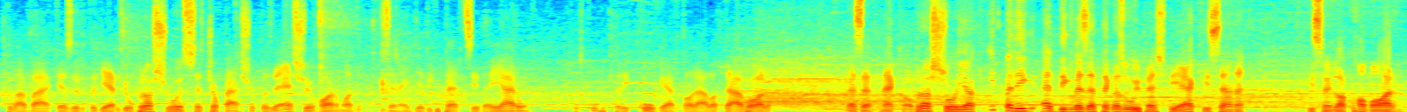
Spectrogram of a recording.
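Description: A man giving excited live ice hockey commentary, his delivery swelling as the play develops. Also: lowish voice. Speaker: sports commentator. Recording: loud arena noise behind commentary. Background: ice rink ambience.

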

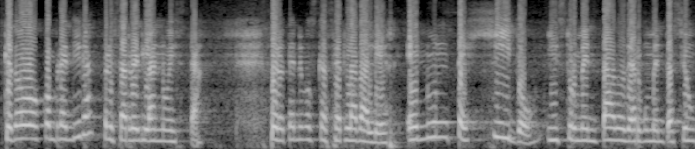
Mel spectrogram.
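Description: A woman delivers a law lecture in a high voice. She is animated, fires questions at her listeners and calls them by pet names while driving her points home. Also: low-quality recording.

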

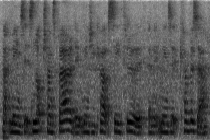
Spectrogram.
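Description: In a lowish, slightly mellow voice with fairly even intonation, a middle-aged woman briskly leads a casual art demo for children, encouraging them and checking in often. She is an artist working in a small conservatory-style home studio. A nearby camera or phone gives the recording a roomy, distant feel with some background noise.

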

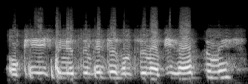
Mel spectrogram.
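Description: A woman's voice comes through a handheld two-way radio, a little higher than most, with a dry, close sound. She keeps her replies short and plain, like someone doing radio checks. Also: fairly even intonation, fast, no echo, low-quality recording. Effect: heard through a handheld two-way radio. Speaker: radio test partner. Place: on a balcony, then indoors.

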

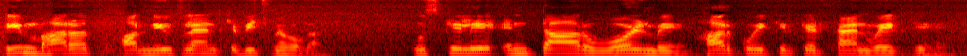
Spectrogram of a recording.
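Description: Bright-voiced man speaking haltingly. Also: sits high, slight background noise, rough recording. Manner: halting, searching for words. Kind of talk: talking to camera. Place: beach outdoors. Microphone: phone camera close up.

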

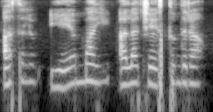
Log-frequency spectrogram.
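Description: A woman voicing a devoted young man who gently reassures the woman he loves, in a storybook reading. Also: sits high, fairly even intonation, moderate pace, dry recording. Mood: tender.

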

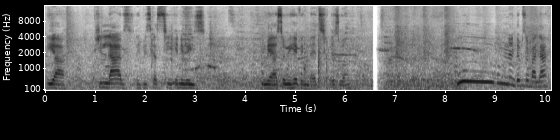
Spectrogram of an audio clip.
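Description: A woman's voice: lowish voice, big pitch swings, measured pace, pauses often. Middle-aged woman vlogging, leisurely and chatty; phone recording over crowd hubbub. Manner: chatty, keeps saying "guys". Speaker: lifestyle vlogger. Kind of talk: casual vlog. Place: airport terminal, then home kitchen. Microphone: phone at arm's length. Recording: phone video with crowd and background noise.

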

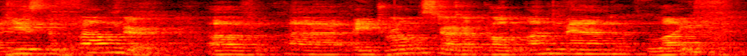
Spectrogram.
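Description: A man with a Canadian accent hosting a live startup competition, upbeat and loose, stumbling over names. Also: a little high. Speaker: event host. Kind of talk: live event emceeing. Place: large event hall. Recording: echoey hall, speaker far off, faint noise.

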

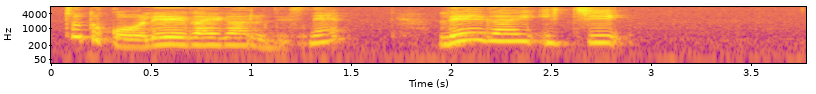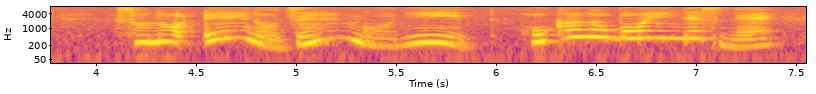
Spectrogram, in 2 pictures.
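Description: A woman teaching English pronunciation, explaining step by step with frequent hesitation fillers. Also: a little high.

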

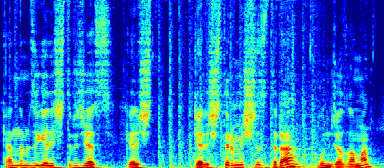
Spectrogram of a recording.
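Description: Excitable man commenting on his gameplay. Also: mid-range voice, fast talker, a little hiss or hum. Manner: excited, rough-edged banter, addressing viewers. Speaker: gaming channel host.

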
